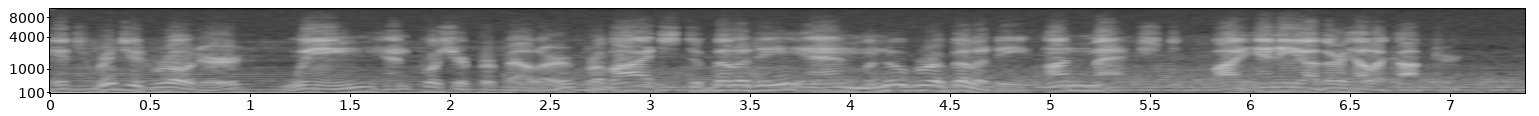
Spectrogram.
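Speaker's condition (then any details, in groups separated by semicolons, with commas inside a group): No condition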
